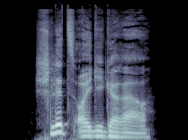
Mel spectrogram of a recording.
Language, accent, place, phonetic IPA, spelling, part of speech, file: German, Germany, Berlin, [ˈʃlɪt͡sˌʔɔɪ̯ɡɪɡəʁɐ], schlitzäugigerer, adjective, De-schlitzäugigerer.ogg
- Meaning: inflection of schlitzäugig: 1. strong/mixed nominative masculine singular comparative degree 2. strong genitive/dative feminine singular comparative degree 3. strong genitive plural comparative degree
